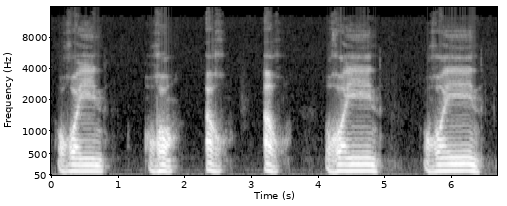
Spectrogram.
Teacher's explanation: So we are constricting the pathway between the back of the tongue and the velum. Okay, and it creates friction when the air passes through.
